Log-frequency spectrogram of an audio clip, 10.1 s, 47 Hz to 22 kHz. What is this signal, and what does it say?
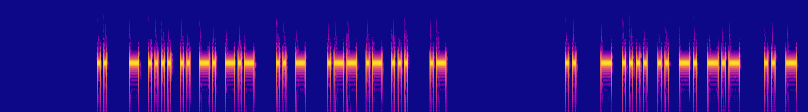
Morse code, heard as a keyed tone, about 29 wpm, 700 Hz. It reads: I THINK IT WAS A I THINK IT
